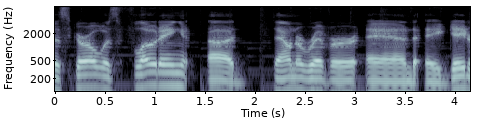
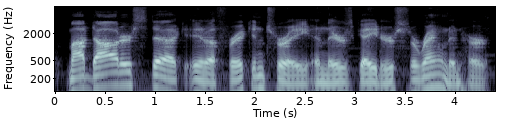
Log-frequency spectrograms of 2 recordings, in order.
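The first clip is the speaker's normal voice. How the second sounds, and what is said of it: Put-on regional local accent. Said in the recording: “say it in your Lake County voice.”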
